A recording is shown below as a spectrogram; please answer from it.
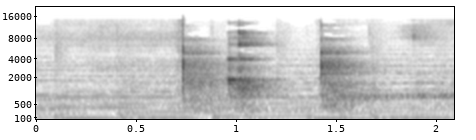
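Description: A kitchen utensil clinking against a bowl three times, the middle clink with a bright ring, over steady background music.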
